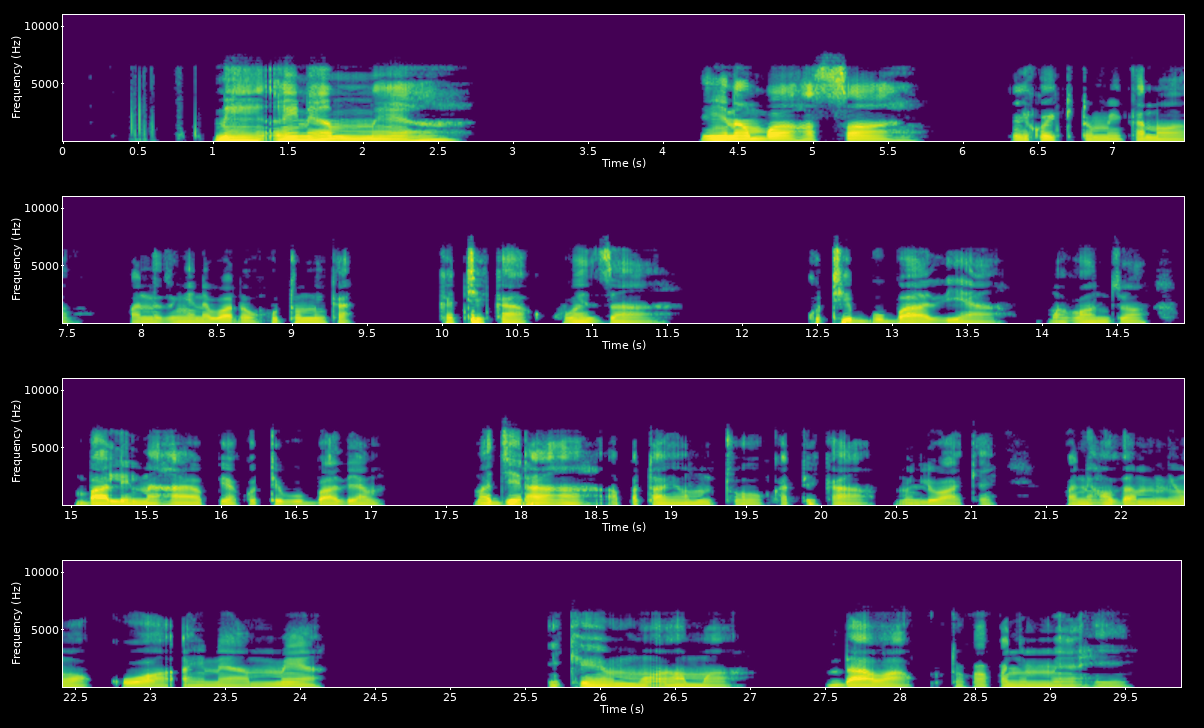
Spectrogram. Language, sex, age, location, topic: Swahili, male, 25-35, Nairobi, health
